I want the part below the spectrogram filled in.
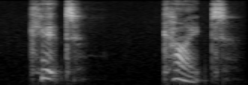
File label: "kit" "kite"; poitiers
